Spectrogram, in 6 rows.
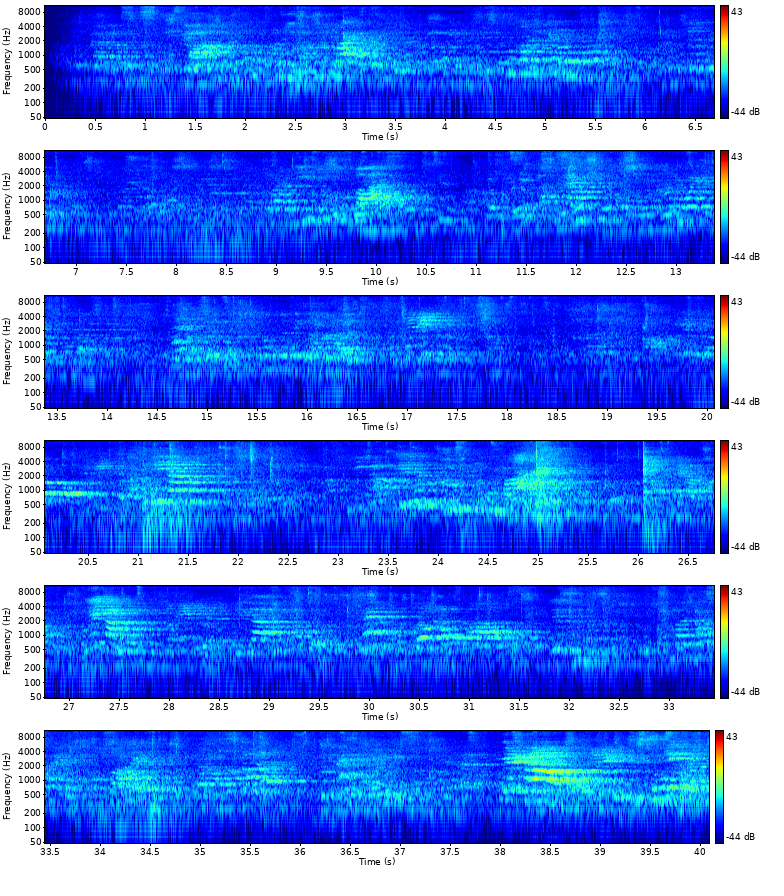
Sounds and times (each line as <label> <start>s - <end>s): people of all ages 0.0s - 40.0s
